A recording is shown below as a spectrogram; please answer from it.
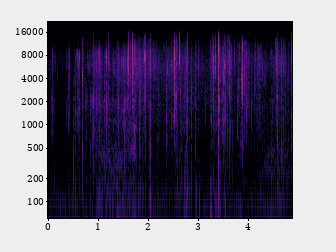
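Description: A small, hollow, apparently empty gold metallized foil pouch is crinkled and rubbed by fingertips. Quiet, dense crackling runs throughout, broken by sharp, bright snaps that stop instantly with no ring.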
